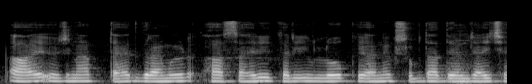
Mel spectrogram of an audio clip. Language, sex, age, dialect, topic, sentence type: Maithili, male, 18-24, Eastern / Thethi, banking, statement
